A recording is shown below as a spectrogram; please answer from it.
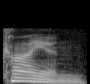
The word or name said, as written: Chian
